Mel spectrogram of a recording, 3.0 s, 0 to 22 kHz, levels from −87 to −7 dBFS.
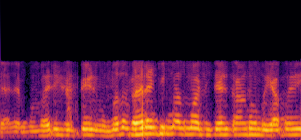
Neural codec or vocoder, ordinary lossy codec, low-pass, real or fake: vocoder, 22.05 kHz, 80 mel bands, WaveNeXt; none; 3.6 kHz; fake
